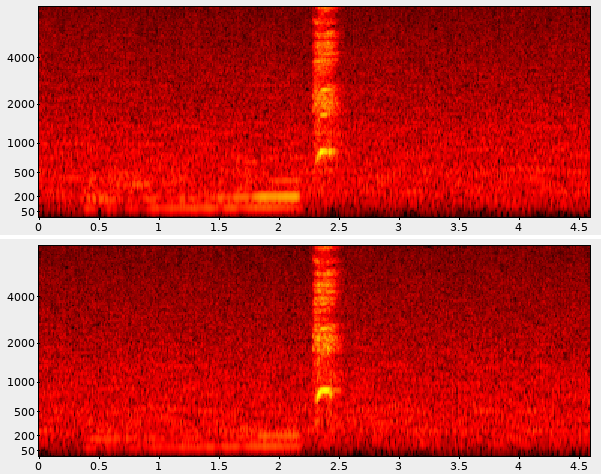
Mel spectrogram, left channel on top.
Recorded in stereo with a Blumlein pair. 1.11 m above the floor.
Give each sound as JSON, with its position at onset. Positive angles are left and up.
{"t": 0.4, "sound": "a squeak", "azimuth_deg": 25, "distance_m": 0.7}
{"t": 2.3, "sound": "a gasp", "azimuth_deg": -5, "distance_m": 1.0}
